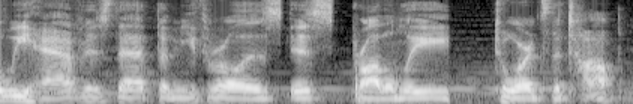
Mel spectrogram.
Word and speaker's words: Mithril: That is how it's pronounced. It's pronounced Mithril.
